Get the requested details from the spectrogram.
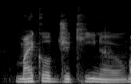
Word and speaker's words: Giacchino: Michael Giacchino.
